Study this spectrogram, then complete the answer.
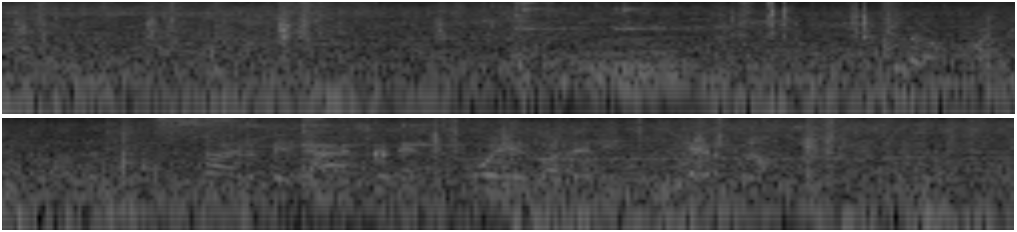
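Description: Footsteps pad softly over grass.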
